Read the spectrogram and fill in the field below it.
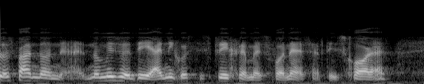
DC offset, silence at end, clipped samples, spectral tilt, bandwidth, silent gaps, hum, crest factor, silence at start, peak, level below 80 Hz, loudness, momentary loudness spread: under 0.1%; 0 s; under 0.1%; -9.5 dB/octave; 5.8 kHz; none; none; 14 dB; 0 s; -8 dBFS; -62 dBFS; -23 LUFS; 9 LU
